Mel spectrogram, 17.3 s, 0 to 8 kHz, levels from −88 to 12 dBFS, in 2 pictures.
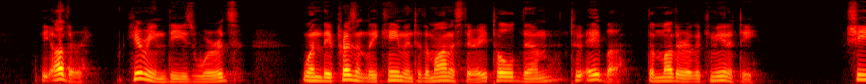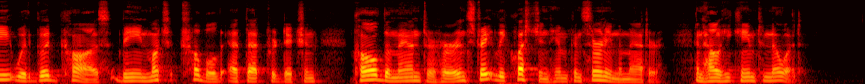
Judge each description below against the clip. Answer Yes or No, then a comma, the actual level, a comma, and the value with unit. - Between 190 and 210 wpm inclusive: No, average, 175 wpm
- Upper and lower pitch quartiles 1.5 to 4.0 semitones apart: No, average, 5.0 semitones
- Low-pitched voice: Yes, low, 130 Hz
